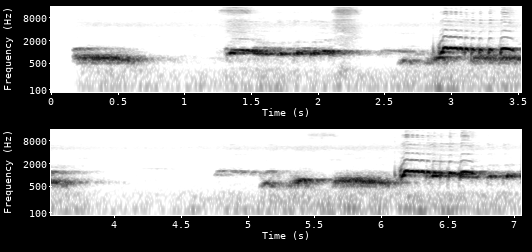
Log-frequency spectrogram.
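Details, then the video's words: Local wild Javanese zebra dove in songgo ratu style, singing steadily, used as a lure to get other doves singing; mellow mid-pitched coos alternate with louder, rapidly pulsed rolling phrases, silent gaps between, faint low rumble underneath. "Perkutut lokal alam gacor songgo ratu"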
